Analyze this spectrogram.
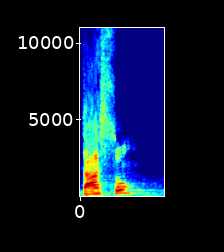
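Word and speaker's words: tazo (τάσσω): Esta palabra es tazo. Su pronunciación la pongo abajo. Tazo y significa dedicar. Es la palabra que usó ahí, se han dedicado, ¿no? Entonces, en griego así se escribe y así se pronuncia. Sale tazo con dos S.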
